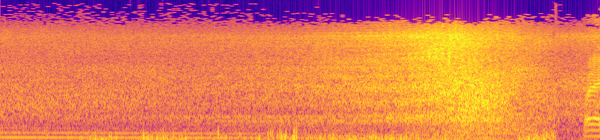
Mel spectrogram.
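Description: Cars passing on a road: a steady engine hum fades out in the first second or so, then the tyre and engine noise of an approaching car swells to a peak about four to five seconds in and drops away sharply just before the end.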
